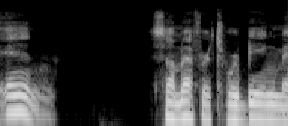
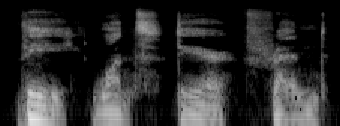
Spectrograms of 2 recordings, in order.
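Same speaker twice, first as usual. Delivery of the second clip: even softer, lower and very slow; hushed, aching repeat; 8 semitones lower, 6 dB quieter, much slower than usual. A narrator's reading. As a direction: linger on it as if it hurts. Narrator repeats, softer and slower.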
